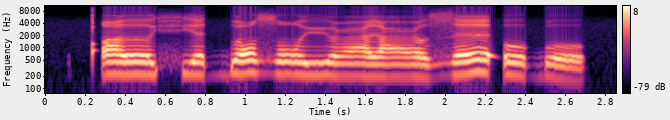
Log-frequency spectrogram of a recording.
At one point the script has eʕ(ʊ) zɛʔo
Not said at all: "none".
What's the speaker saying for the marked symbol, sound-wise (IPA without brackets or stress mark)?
ʊ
